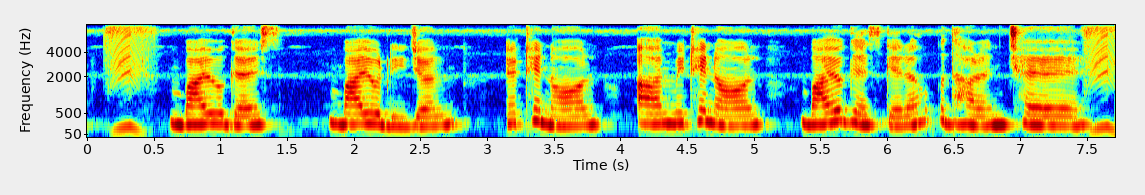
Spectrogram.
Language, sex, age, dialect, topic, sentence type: Maithili, female, 25-30, Bajjika, agriculture, statement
